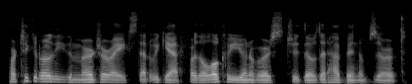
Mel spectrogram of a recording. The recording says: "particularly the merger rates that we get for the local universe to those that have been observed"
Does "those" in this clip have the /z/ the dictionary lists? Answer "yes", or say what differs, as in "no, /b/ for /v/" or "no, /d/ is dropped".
yes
